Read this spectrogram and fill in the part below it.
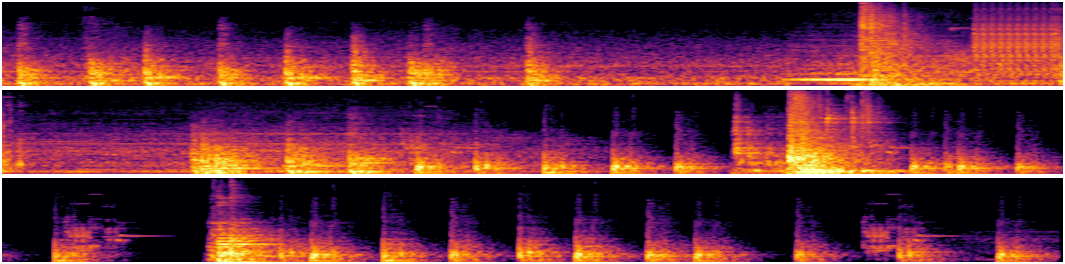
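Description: Footsteps clang quickly on metal stairs and floors.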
